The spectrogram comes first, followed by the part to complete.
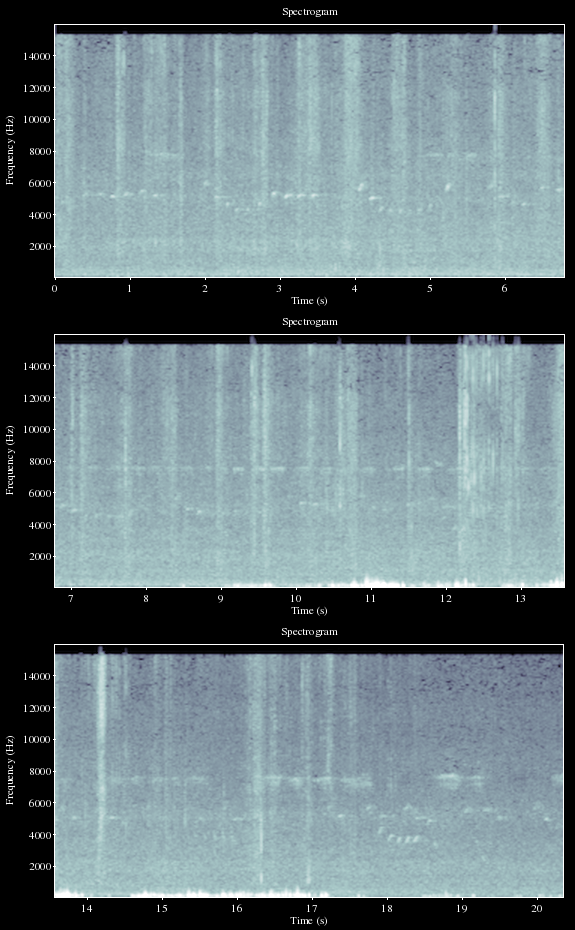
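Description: Quiet outdoor ambience with faint, high, scattered ticking. From about halfway through, a stretch of irregular low rumbling and thumping comes and goes, louder than anything else.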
